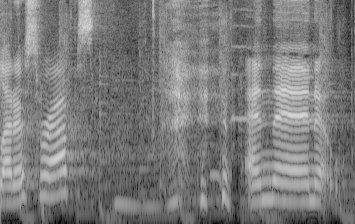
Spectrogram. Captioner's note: laughs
